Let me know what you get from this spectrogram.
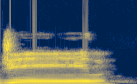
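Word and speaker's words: جيم: তারপরের হরফ হলো জিম। জিমটা উচ্চারণ করতে হবে জিহ্বার মধ্যখান উপরের তালুর সাথে লাগিয়ে বাতাস বের হওয়া ছাড়া উচ্চারণ করতে হবে, অর্থাৎ বাতাস বের করতে পারবেন না।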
